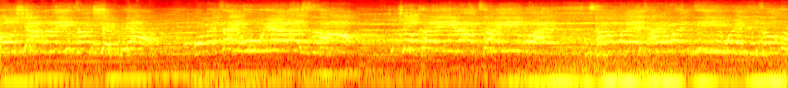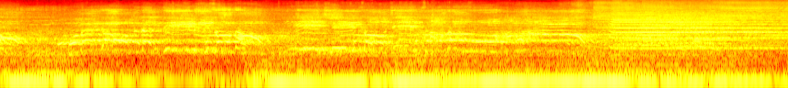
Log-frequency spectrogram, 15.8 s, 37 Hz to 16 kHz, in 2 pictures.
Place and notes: Taipei, Taiwan - Election party
Election party, The speech of the opposition, Rode NT4+Zoom H4n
